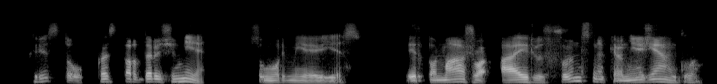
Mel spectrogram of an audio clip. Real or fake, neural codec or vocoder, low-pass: fake; codec, 16 kHz, 1 kbps, X-Codec, HuBERT features, trained on general audio; 7.2 kHz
